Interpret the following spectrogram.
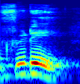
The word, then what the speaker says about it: FIDE: और वर्तमान में अगर हम बात करें तो फिडे, जिसको आप कहेंगे फिडे, इसका जो हेडक्वार्टर है वो लुसाने में है।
